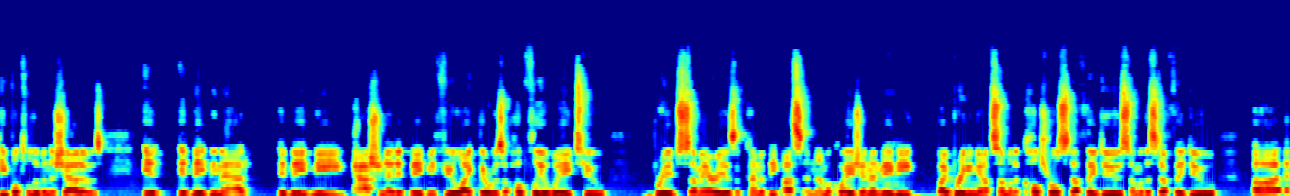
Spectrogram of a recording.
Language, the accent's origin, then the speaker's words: English; Los Angeles, California, United States; as a young kid growing up in the San Fernando Valley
